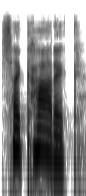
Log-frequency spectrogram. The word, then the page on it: psychotic: American English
